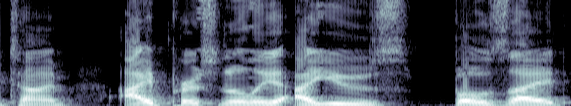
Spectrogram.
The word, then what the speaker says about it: bauxite: i personally i use bozeite and or bauxite if you want me to pronounce it correctly i use that uh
